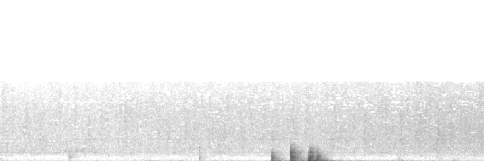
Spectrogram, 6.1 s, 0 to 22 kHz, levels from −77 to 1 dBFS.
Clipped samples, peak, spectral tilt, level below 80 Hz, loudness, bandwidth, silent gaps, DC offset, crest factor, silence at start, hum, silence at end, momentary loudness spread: under 0.1%; -12 dBFS; -4 dB/octave; -48 dBFS; -40 LUFS; 11.5 kHz; none; under 0.1%; 28 dB; 0 s; none; 0 s; 16 LU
